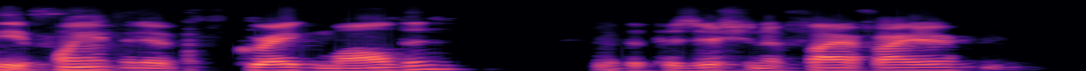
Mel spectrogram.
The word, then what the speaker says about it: Malden: And now on to D, the appointment of Greg Malden to the position of firefighter. Did I pronounce that correctly? Malden.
